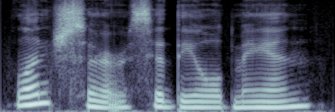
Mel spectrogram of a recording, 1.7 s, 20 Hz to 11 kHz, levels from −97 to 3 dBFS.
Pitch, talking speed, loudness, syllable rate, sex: 190 Hz, 215 wpm, -17 LUFS, 4.2 syllables/s, female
